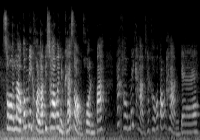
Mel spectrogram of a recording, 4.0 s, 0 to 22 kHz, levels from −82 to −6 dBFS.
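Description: Nothing stood out as a technical fault on listening to this speech.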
